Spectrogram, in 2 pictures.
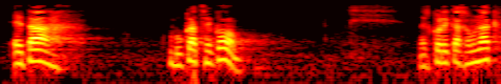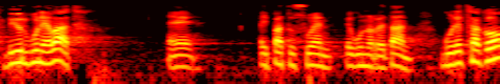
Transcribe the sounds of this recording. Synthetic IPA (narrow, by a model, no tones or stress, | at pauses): e̞t̪a | βukat͡se̞ko̞ | neɾko̞ɾekaʝawnakbiuɾɣune̞β̞at̪ | ajpat̪usue̞ne̞ɣuno̞re̞t̪aŋ | ɡuɾe̞t͡sako̞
